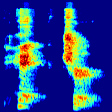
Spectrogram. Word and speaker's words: picture: So, but just know if it is the stressed syllable, hard T. If it's not the stressed syllable, ch.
